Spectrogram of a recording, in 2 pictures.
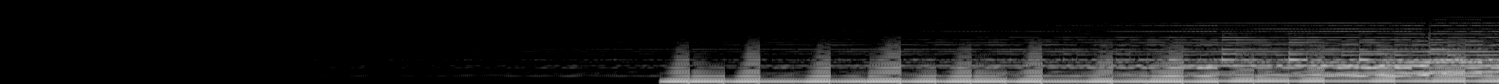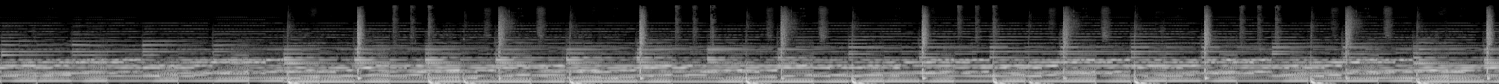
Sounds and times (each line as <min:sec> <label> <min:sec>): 0:03.1 music 0:29.9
